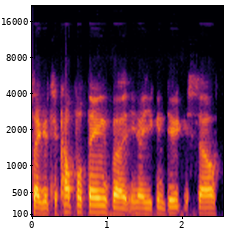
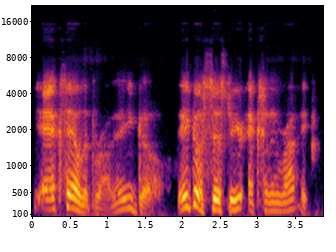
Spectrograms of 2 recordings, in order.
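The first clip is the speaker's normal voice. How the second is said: crazy put-on stoner surfer dude voice, higher; 7 semitones higher than usual. Giving breathing instructions again: crazy stoner surfer dude voice. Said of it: "I could sound like a crazy stoner dude".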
